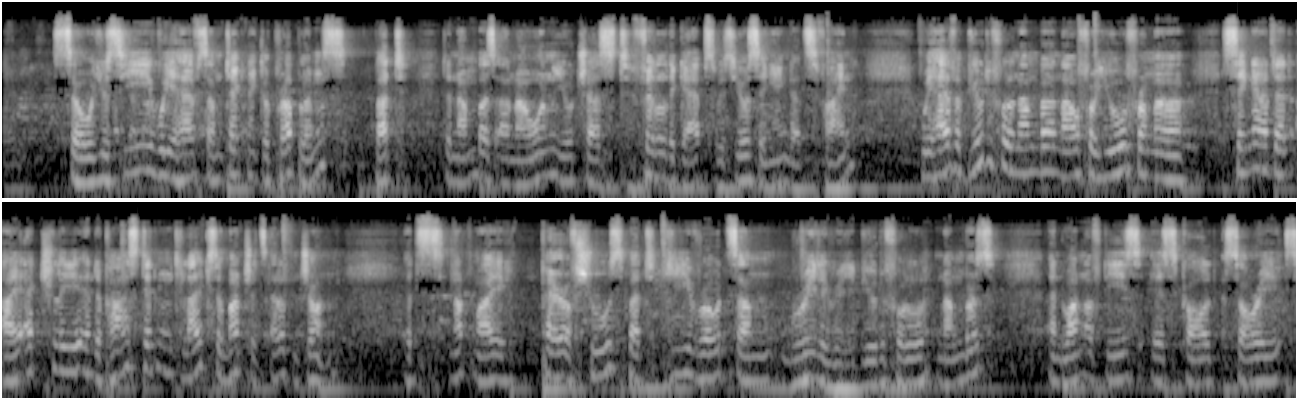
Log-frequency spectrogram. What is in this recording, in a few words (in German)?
Ansage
